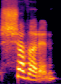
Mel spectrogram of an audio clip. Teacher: contains a light vowel you see chavaren with initial stress so despite the fact that there is a weak vowel and a simplex onset you do see stress on that first syllable because of the prefix which has this property that it is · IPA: ʃə.vər.in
